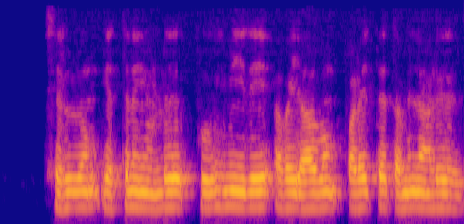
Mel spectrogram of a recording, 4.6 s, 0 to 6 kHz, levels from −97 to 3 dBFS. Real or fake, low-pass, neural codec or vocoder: fake; 5.4 kHz; vocoder, 44.1 kHz, 128 mel bands, Pupu-Vocoder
